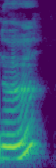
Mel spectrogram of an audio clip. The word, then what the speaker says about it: nœud: Un nœud, nothing at the end, even though there's a D, we don't pronounce it.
